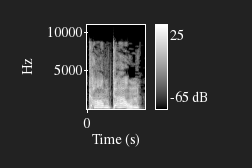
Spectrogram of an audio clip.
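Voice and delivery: high, loud, indignant repeat; indignant shout of disbelief; outraged echo. Acted. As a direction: throw his words back at him. Repeats his words, outraged.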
